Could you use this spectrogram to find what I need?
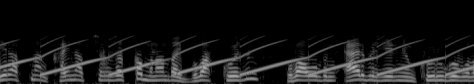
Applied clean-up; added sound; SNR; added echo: none; Alarm; 3 dB; none.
